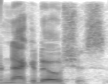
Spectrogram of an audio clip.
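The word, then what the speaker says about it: Nacogdoches: This is going to be Nacadish. And then you can also or Nakadocious. See, I always do that because I spent six years in Louisiana. So, it's Nacadish there, Nacadocious in Texas. Spelled the same way.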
